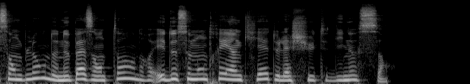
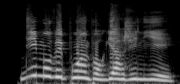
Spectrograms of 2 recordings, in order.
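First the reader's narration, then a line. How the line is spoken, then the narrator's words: Teacher shouting. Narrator (French): cria le maître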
